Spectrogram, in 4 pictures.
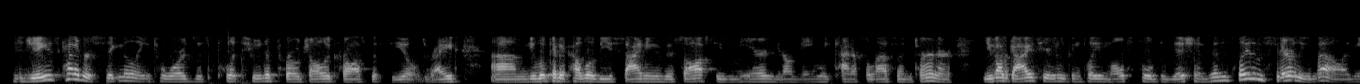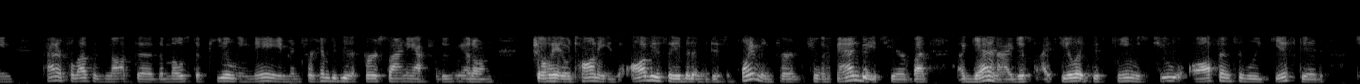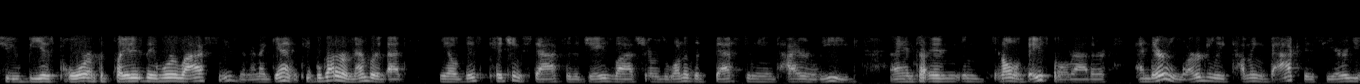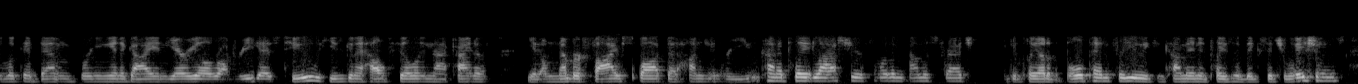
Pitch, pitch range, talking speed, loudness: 135 Hz, 125-150 Hz, 230 wpm, -29 LUFS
